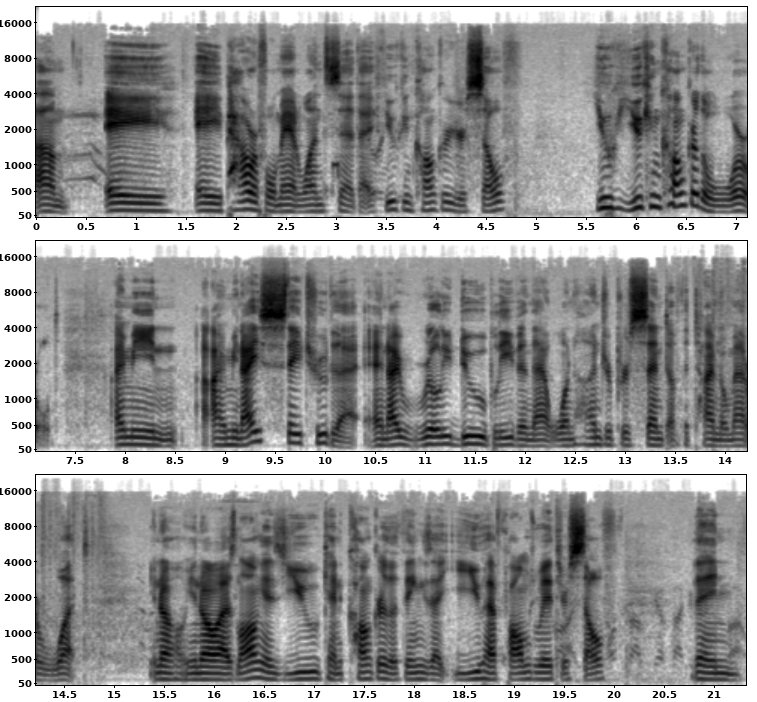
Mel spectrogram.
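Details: Real adult male with a lifelong stutter since about age six, now relatively mild after speech therapy, with a family history (grandfather, a grandfather's relative, a cousin); stuttering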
